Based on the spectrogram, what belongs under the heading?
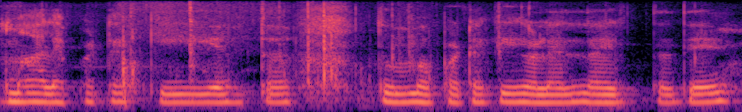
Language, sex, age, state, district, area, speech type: Kannada, female, 18-30, Karnataka, Dakshina Kannada, rural, spontaneous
